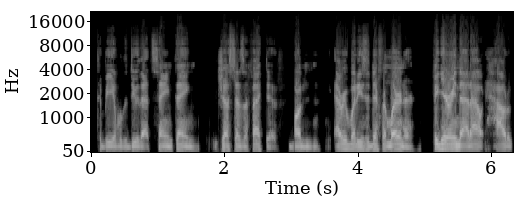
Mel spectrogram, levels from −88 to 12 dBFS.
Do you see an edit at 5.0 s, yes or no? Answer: yes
